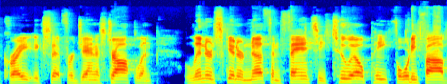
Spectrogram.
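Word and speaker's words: Lynyrd Skynyrd: get them at all Leonard Skynyrd pronounced Leonard Skinner Music On Vinyl press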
